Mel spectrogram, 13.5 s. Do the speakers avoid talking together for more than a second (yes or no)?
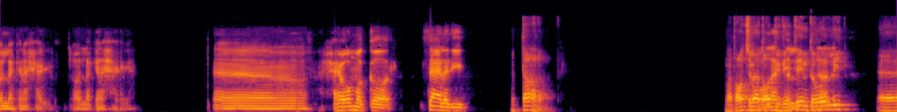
no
